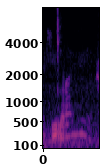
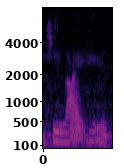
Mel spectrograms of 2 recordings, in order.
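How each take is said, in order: First: "hair" stressed and lifted in "He like hair", still soft. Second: "He" stressed in "He like hair", said soft and low. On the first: Host repeating her husband's love of hair, landing on "hair". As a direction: land on "hair" in "He like hair" with a lift. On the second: Host teasing that her husband is a hair man, leaning on "He". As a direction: lean on "He" in "He like hair". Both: Shown as a demonstration.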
